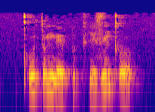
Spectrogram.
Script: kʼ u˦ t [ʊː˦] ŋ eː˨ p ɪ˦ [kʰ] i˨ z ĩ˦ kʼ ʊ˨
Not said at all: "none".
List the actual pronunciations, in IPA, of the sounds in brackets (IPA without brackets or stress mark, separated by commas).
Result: ʊ˦, kʰ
